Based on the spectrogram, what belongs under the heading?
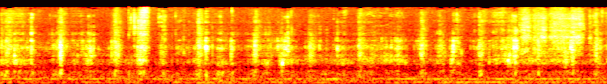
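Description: Close-up chewing of a freshly bitten crispy fried spring roll (chả giò): soft, irregular crunches and wet mouth clicks.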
